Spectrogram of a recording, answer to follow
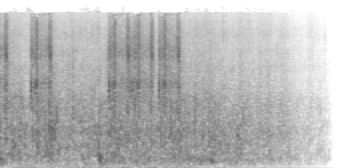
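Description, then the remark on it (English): A boat moving along a river in Paris, France, with steady rushing and splashing water and a few brighter sloshing bursts early on, before the sound fades out. “I'm on a boat. I can see the river and trees and houses.”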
